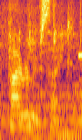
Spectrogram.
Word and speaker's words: Pyrolucite: Pyrolucite, key syllable pyro, by the way, is the they mine in Via Verde Province to turn cocoa leaves into highquality cocaine.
